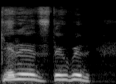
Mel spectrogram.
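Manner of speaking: urgent, frightened, high, loud yell. Retelling how a scared man yelled at him to get in the car, retelling a yell. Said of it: "He's like yelling at me".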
